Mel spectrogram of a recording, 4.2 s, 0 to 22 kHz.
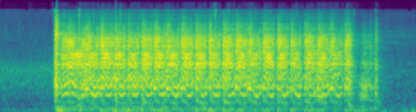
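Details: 1963 Rambler Classic 660, sat a long time, points being cleaned and adjusted: steady starter churn about four beats a second for three seconds with no firing; engine cranks but will not start, spark looks yellowish.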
